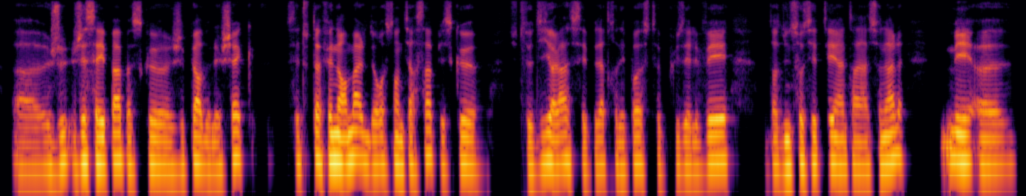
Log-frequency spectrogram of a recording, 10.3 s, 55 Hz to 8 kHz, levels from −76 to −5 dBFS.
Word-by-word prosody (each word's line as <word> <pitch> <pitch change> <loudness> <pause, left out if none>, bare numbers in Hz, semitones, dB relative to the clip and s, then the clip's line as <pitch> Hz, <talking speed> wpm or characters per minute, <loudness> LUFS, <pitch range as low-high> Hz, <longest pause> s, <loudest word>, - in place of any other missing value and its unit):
«Heu, 105 0 -5
je 120 +5 0
j'essaye 120 0 +4
pas 135 +3 +3
parce 115 -2 -3
que, 120 - -3 0.2
heu, - - -3
j'ai 110 +1 -5
peur 120 +1 +2
de 110 - -4
l'échec», 130 +6 -2 0.3
c'est 125 - -8
tout 130 - -6
à - - +3
fait 135 - +3
normal 130 +2 +6
de 120 - -3
ressentir 120 -2 -1
ça 150 +5 0
puisque, 115 -1 -9
heu, 115 -3 +1 0.3
tu - - -22
te - - -6
dis: 115 +5 -3
«Voilà, 125 0 +3
c'est 110 -3 -6
peut-être 115 +2 -5
des 105 - -3
postes 110 -2 -4
plus 110 +4 -10
élevés, 125 +4 +2 0.3
dans 115 - -5
une 115 +1 +3
société 125 +1 0
internationale». 115 +4 0 0.3
Mais, 130 -3 +4
heu, 115 +1 -1
120 Hz, 215 wpm, -22 LUFS, 110-125 Hz, 0.3 s, normal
